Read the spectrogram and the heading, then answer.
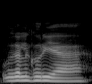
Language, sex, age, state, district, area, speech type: Bodo, male, 18-30, Assam, Udalguri, urban, spontaneous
